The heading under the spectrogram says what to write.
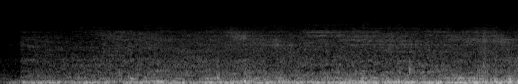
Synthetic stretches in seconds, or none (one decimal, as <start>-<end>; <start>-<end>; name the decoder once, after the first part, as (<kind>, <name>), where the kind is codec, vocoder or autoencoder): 0.0-0.5 (codec, DAC); 1.6-3.0; 4.5-5.2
